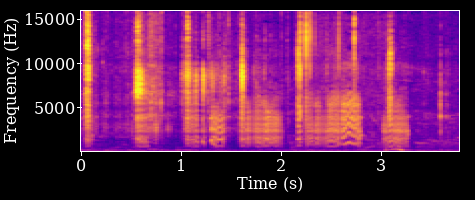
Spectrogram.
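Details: Thin, piercing squeaks from a Blue Sapphire dwarf hamster break out between rough, hissing chatters and rustling, in quick irregular bursts as it guards its food.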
